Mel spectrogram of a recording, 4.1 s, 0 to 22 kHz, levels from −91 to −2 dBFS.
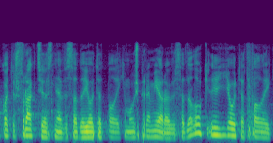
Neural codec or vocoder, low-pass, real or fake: none; 7.2 kHz; real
